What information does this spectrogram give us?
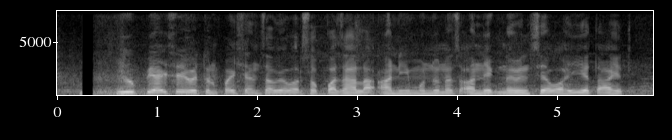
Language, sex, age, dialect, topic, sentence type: Marathi, male, 36-40, Standard Marathi, banking, statement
